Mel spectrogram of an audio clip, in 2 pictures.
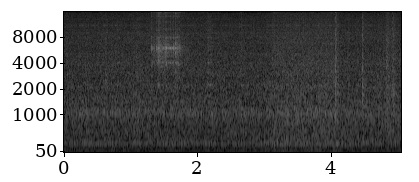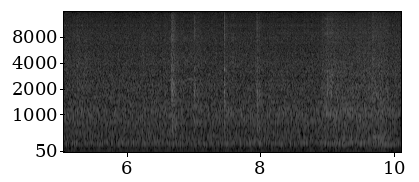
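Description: Steady room noise, a low hiss with a faint hum, with a handful of faint ticks in the second half.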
